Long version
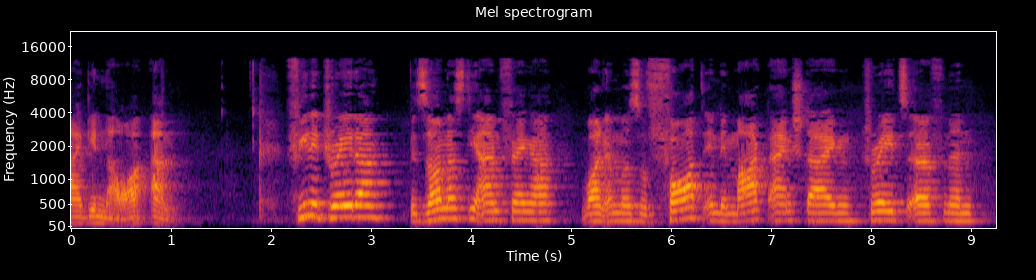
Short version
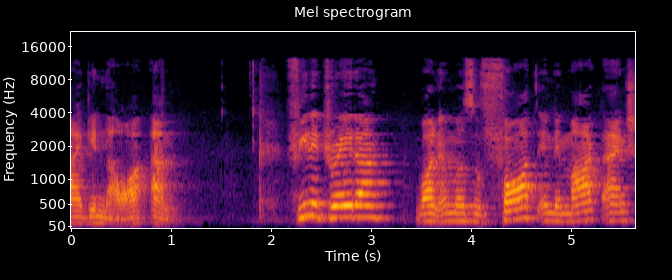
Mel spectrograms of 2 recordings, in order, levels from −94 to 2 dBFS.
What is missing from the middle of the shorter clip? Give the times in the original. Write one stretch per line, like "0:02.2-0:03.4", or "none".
0:03.3-0:05.0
